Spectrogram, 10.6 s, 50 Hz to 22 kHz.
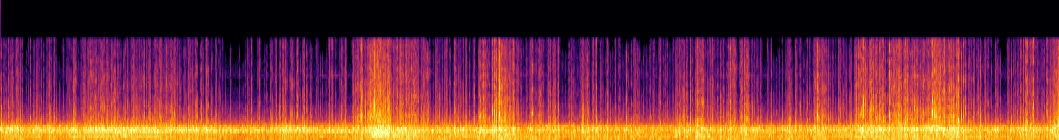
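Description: Yamaha WR155 motorcycle's single-cylinder four-stroke engine held at full throttle near its top speed, its pitch steady, under a heavy rush of wind on the microphone.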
